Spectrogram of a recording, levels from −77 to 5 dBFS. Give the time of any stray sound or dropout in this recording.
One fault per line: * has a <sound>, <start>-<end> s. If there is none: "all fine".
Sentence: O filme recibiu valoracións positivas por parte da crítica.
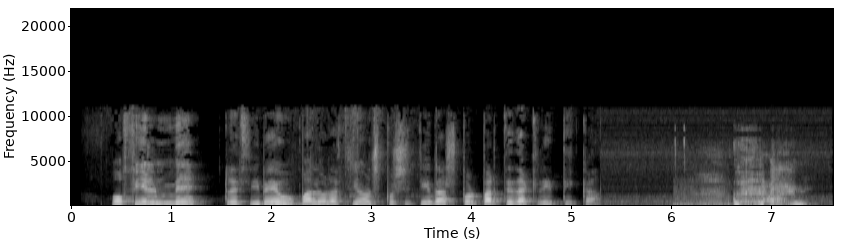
* has a cough, 6.0-7.5 s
